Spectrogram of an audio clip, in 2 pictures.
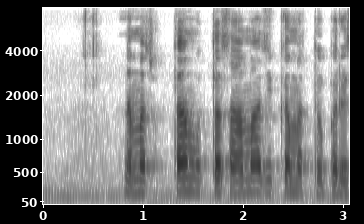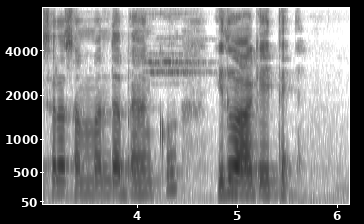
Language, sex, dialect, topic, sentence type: Kannada, male, Central, banking, statement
